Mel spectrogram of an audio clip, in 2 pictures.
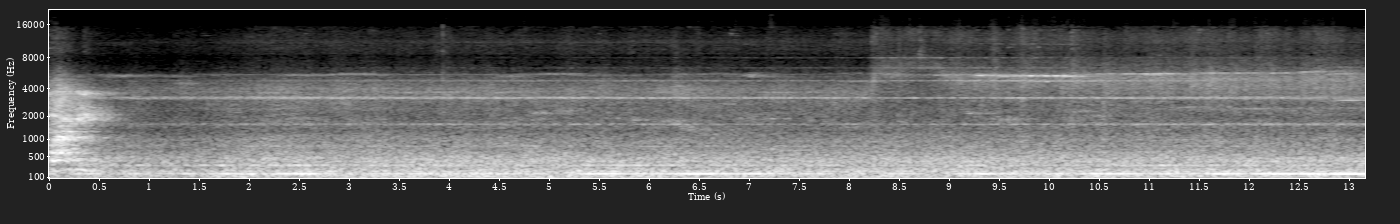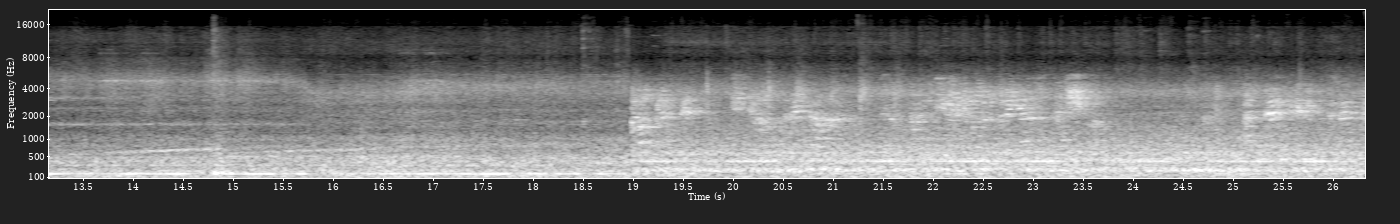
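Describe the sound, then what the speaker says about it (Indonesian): A Jakarta MRT train pulls away from the platform with a continuous heavy rumble and a rising electric motor whine that lasts throughout, while a public-address announcement plays over it. "The train bound for Bundaran HI Bank Jakarta at platform 2 is departing."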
